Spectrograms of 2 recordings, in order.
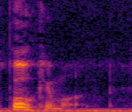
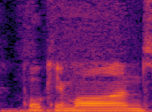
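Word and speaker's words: Pokémon: it was like, first people didn't know how to say it. You know, how do you say this? You know, Pokemon, Pokemons. You know, like people still call it I know. Pokemon. It's Pokemon. You know if they're an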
